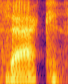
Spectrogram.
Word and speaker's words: Zach: So my name is Zach, spelled Z-A-C-H. – Z-A-C-H.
